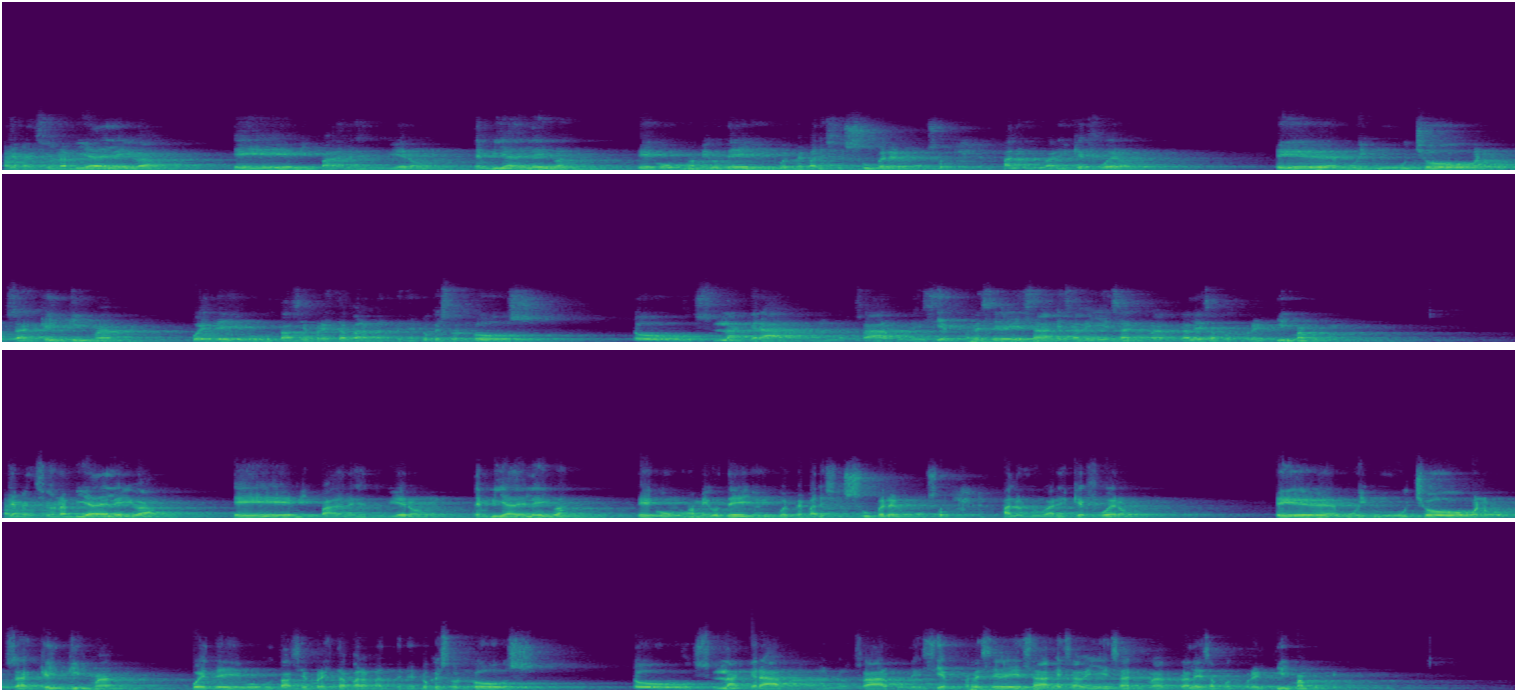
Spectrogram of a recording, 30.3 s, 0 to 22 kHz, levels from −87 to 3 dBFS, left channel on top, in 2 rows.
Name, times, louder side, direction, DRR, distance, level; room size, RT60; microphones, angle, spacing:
voice 1, 0.0-1.5 2.3-5.7 6.3-9.7 10.0-11.3 12.7-16.2 17.0-20.4 21.4-28.5, right 2 dB, 45° right, 5 dB, 0.6 m, -26 dB
10.5 x 4.6 x 5.8 m, 2.8 s
head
